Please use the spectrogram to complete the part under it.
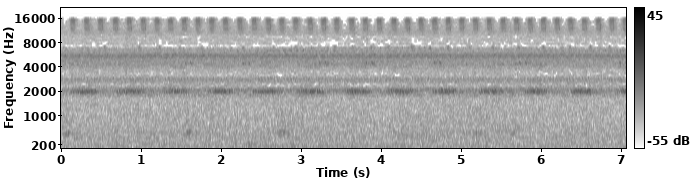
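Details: Chorus of crickets in the evening, recorded on a deck with Rocket the chihuahua puppy and decoration lights; around thirteen short chirps repeat about every half second over continuous hiss.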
